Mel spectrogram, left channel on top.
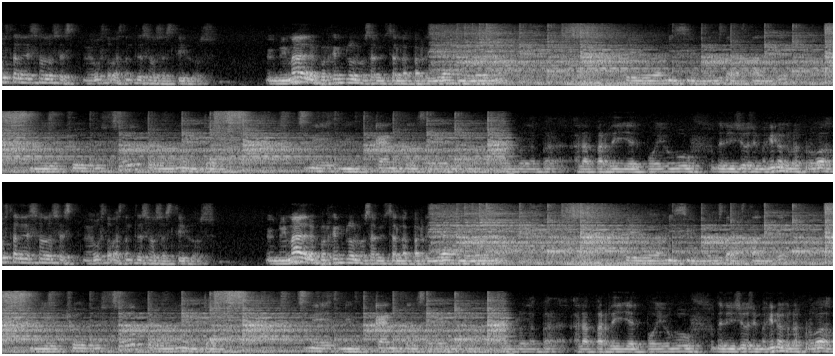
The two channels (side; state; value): both; normal; correlation 0.74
